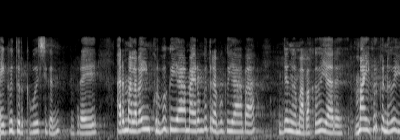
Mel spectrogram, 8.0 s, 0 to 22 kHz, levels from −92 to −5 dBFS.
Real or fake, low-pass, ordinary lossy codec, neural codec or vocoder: fake; 7.2 kHz; none; codec, 16 kHz, 16 kbps, FreqCodec, smaller model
